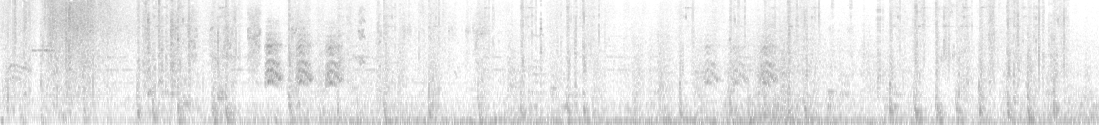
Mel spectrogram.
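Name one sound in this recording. Boots thump on creaking wooden floorboards.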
